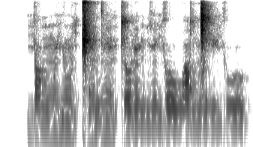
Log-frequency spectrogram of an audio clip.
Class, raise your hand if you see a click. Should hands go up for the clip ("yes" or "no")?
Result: yes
